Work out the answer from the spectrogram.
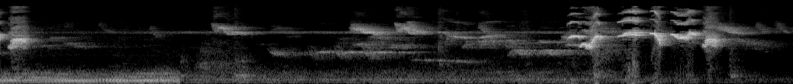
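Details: White-rumped shama singing in the morning while in breeding form, calling other birds and training young birds; quieter whistled and drawn-out notes build to a loud burst of fast ringing slurred whistles, low hum early on.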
